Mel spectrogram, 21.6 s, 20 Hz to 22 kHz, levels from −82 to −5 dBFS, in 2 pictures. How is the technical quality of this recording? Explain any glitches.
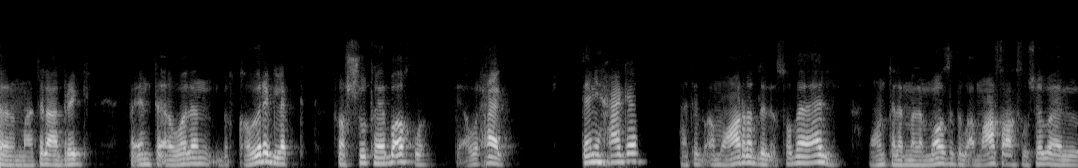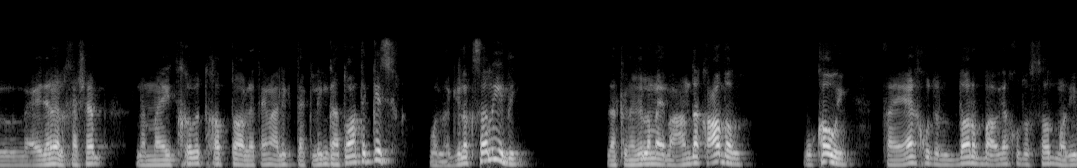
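The quality is limited by Opus voice compression throughout: the speech is cut off above 8.5 kHz and sounds hoarse and faintly robotic, fitting coarse SILK coding around 12 kbps. Unlike a simple low-pass filter, this also grains the speech itself.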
